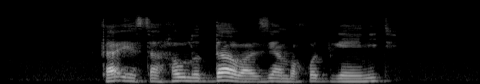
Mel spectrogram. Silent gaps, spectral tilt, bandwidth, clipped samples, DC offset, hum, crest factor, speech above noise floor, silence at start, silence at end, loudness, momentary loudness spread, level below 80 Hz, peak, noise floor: none; -6.5 dB/octave; 10 kHz; under 0.1%; under 0.1%; none; 20 dB; 42 dB; 1 s; 0.9 s; -27 LUFS; 13 LU; -80 dBFS; -10 dBFS; -68 dBFS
